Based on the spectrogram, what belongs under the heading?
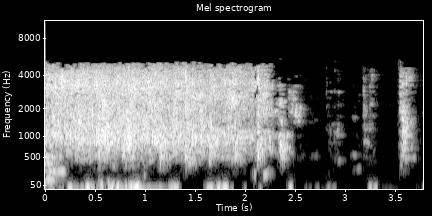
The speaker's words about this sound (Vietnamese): trụ trì chùa Phổ Độ, kính thưa toàn thể quý Phật tử, cha mẹ của cô dâu chú rể, và thưa hai nhân vật quan trọng nhất trong đêm hôm nay là cô dâu và chú rể, xin quý vị dành tràng pháo tay để chúc mừng.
